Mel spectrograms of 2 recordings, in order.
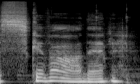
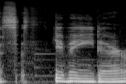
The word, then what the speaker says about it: skvader: and that is a skvader. Not like some people pronounce it like a skivader or something. It's a deep skvader.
